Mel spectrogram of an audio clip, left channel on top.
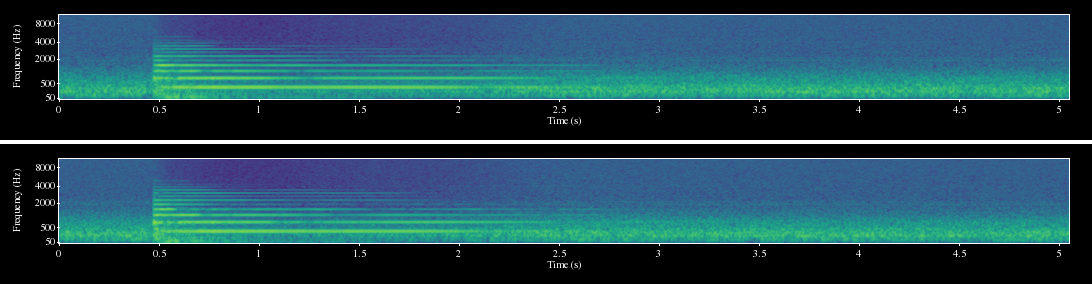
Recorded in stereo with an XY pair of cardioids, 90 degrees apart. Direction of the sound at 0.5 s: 40° right.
